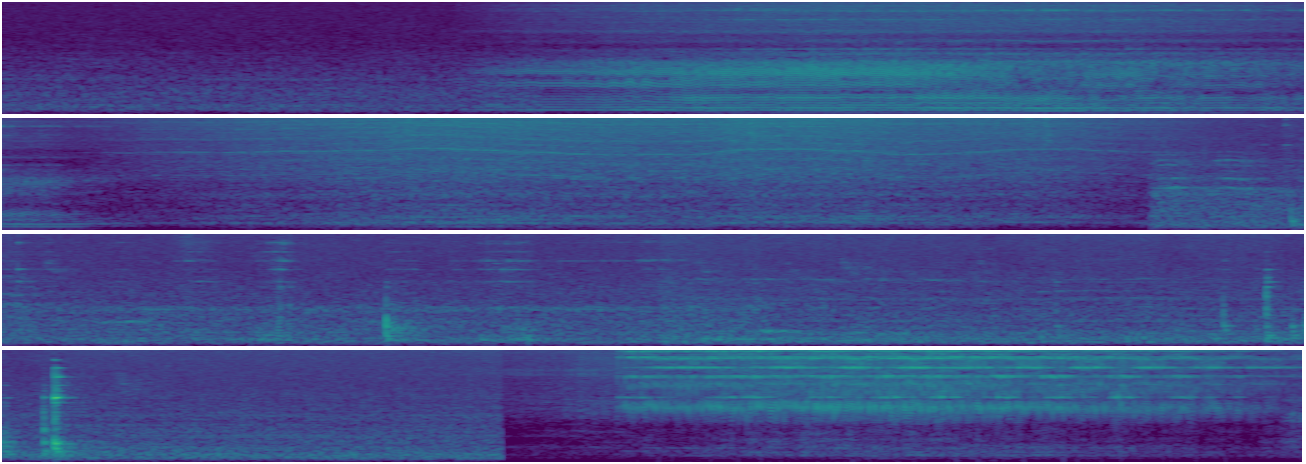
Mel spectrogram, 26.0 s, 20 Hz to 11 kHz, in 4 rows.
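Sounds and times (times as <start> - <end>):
small power tool motor running: 3.9 - 12.3, 22.2 - 26.0.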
